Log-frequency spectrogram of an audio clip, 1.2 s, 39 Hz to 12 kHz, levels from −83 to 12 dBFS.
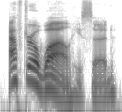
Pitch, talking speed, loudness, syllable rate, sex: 115 Hz, 245 wpm, -18 LUFS, 6.8 syllables/s, male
